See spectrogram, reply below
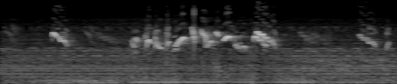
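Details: Bird chirping played to stimulate lazy caged songbirds to sing: bright, high, sweeping chirps in short bursts, a lone note, then a dense run of rapid twittering trills, ending with two quick rising-falling notes over faint background hum.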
